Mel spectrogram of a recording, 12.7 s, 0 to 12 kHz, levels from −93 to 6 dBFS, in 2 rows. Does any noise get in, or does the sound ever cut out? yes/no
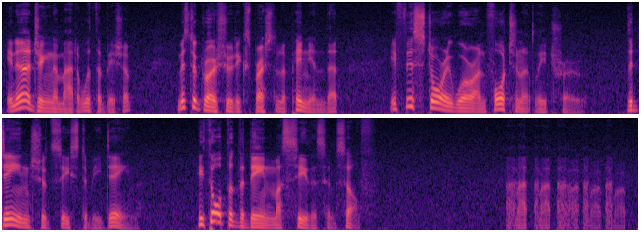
yes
